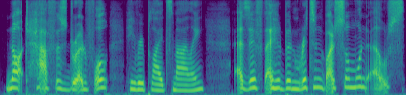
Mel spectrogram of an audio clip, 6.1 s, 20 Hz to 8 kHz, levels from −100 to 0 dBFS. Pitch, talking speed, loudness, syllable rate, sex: 225 Hz, 165 wpm, -23 LUFS, 4.4 syllables/s, female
